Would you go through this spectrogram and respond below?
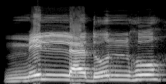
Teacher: یہ لام کی مثال دیکھیں، اب یہ جو لام ہے اور را، جیسا کہ آپ کو معلوم ہے کہ اس کے اندر ادغام میں تام ادا ہوتا ہے تو صفت غنہ بالکل بھی ادا نہیں کی جائے گی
